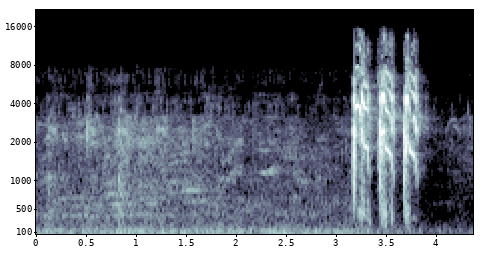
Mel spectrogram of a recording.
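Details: Low murmuring chatter gives way to three loud, grating parrot squawks delivered in quick, regular succession.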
